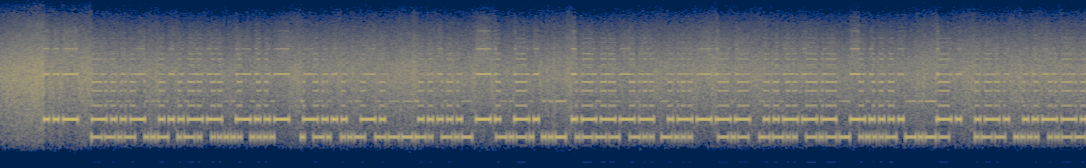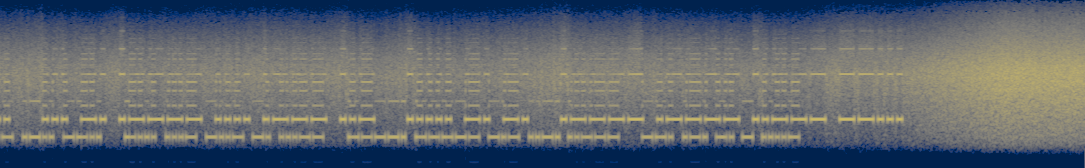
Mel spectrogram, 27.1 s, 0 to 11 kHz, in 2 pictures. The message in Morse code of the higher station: UX3XBN 5NN 1126 NR? SN1HJU 5NN 1127

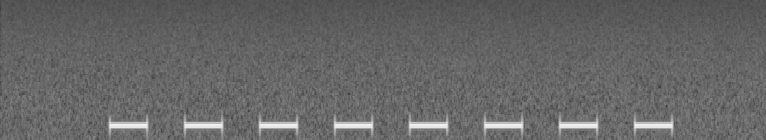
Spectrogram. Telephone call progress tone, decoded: busy tone

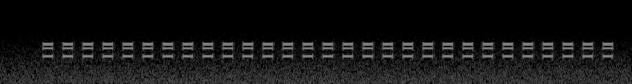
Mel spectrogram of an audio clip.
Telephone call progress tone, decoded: off-hook warning tone

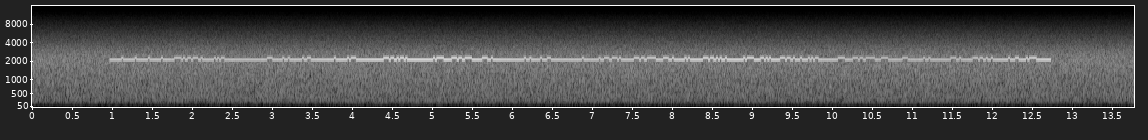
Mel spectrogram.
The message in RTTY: SM2Z DE ON7AH TNX FER QSO TOM, 73

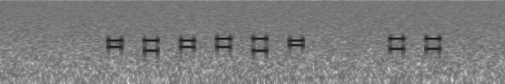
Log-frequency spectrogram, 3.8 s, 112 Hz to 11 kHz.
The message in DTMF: 71782* 55

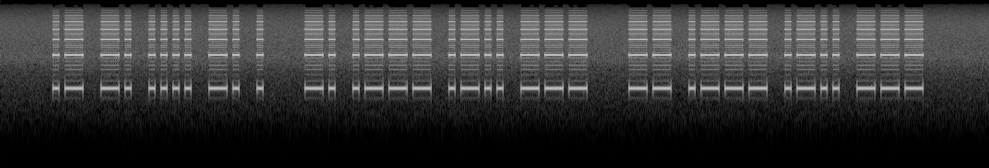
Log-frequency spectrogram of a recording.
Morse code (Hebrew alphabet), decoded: אנחנו נעלה מעלה

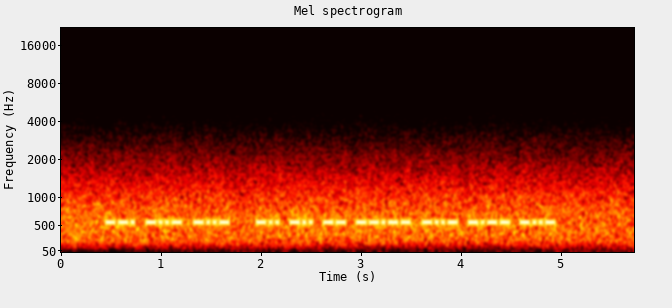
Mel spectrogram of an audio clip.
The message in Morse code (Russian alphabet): ГЬЬ ДДМЪЬЫЬ

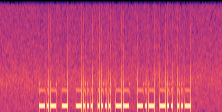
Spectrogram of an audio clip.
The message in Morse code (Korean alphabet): 어둠의

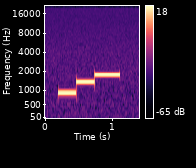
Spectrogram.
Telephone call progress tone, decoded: special information tone

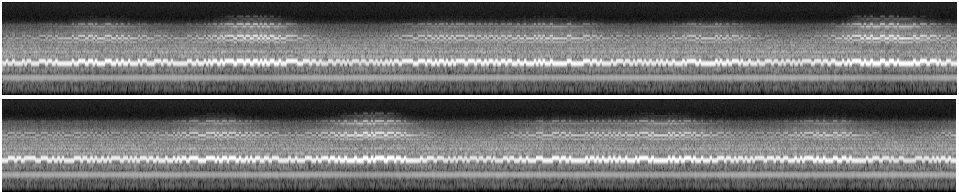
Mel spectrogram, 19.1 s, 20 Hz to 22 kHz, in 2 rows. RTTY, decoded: … AGN? PSE RPT UR RST DE DL6V K DJ3FHQ DE CE8AHV TNX FER QSO JIM, 73 AND GL. DJ3FHQ DE CE8AHV …

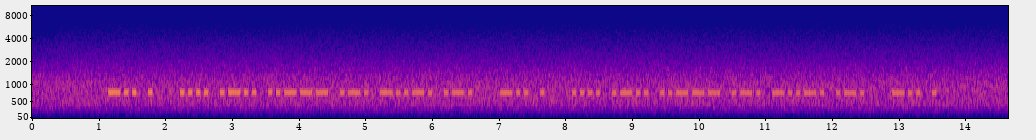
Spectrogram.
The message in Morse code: DE HL2R/R DE HL2R/R DE

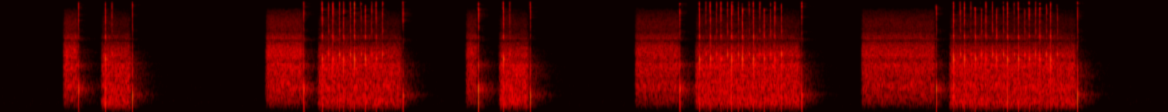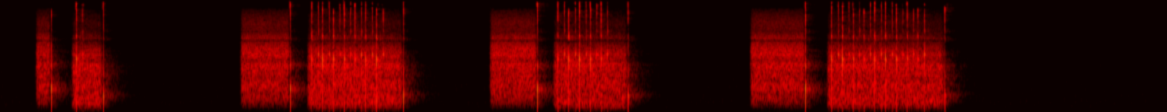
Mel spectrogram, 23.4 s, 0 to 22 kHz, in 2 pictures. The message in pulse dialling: 1 6 1 8 0 1 7 5 9

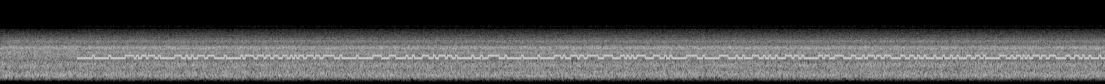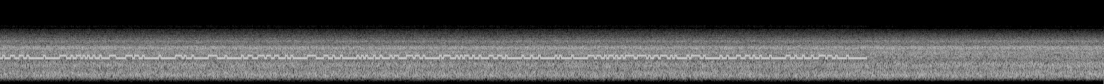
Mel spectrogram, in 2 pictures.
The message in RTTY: NAME IS TOM, QTH TORONTO, LOC MI18NR MI18NR. HOW COPY? ZS8QX DE XE8PQ K

